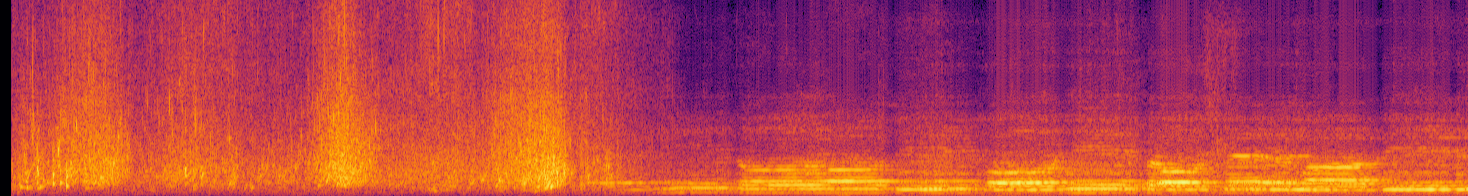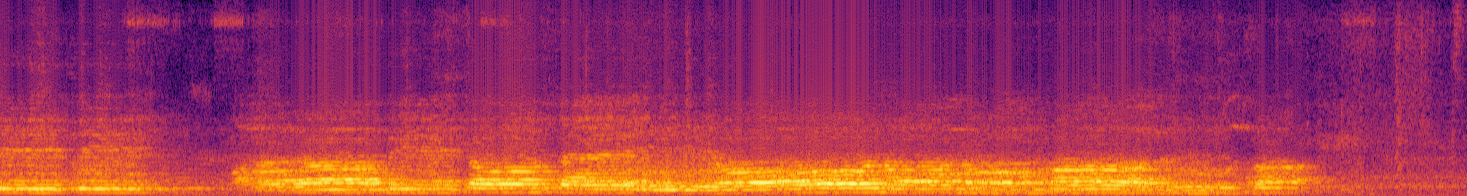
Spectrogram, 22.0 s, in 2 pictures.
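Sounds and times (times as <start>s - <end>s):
sea water washing in: 0.0s - 5.0s
voices chanting over drone: 4.5s - 21.2s.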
